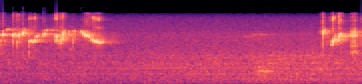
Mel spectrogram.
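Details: Old European goldfinch recording in the Beni Messous 'les avocats' or zaboka style: an opening second of quick, high, tinkling twitters, then near silence, then another short twittering burst.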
